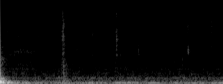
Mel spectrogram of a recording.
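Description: Low steady rumble inside a parked car's cabin, with a knock right at the start and a few faint clicks after it.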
